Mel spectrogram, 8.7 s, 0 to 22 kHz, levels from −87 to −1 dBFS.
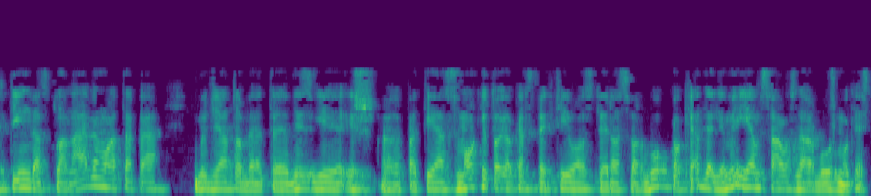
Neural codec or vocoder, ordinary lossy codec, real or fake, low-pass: codec, 16 kHz in and 24 kHz out, 2.2 kbps, FireRedTTS-2 codec; MP3, 24 kbps; fake; 7.2 kHz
